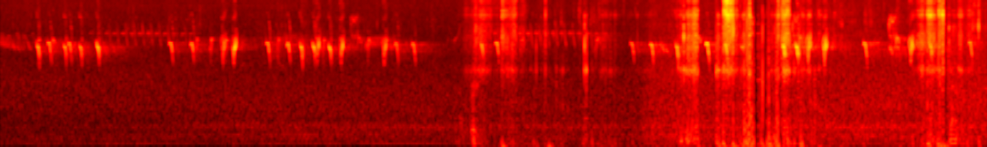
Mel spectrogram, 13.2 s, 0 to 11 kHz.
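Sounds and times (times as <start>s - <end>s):
wild crossbill calls: 3.0s - 13.1s.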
